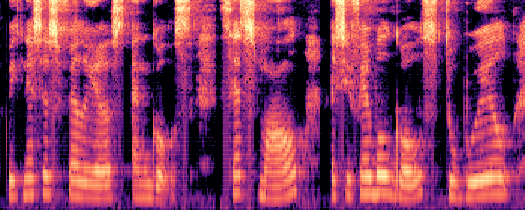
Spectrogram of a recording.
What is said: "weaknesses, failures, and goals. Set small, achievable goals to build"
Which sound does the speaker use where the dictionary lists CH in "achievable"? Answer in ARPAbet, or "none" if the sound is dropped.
S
